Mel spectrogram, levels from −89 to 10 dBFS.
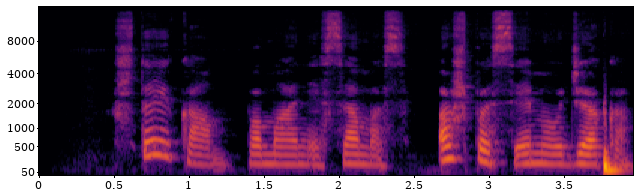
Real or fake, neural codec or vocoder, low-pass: real; none; 14.4 kHz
